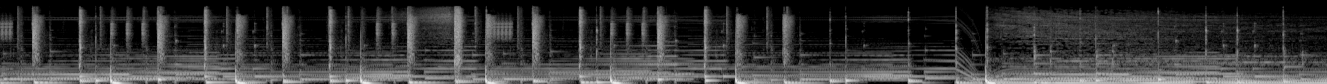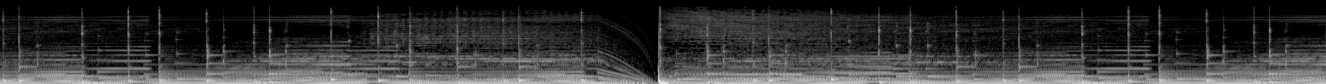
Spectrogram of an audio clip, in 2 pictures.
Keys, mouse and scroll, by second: 0.0-1.9 drag, 1.9 middle click, 2.3 Tab, 2.9 ctrl+Tab, 3.0 scroll up 1, 3.1 middle click, 3.5 KP_1, 5.0 click, 5.7 /, 5.9-6.6 scroll up 1, 6.6-9.3 drag, 9.3 /, 9.8 click, 10.1 middle click, 10.5 click, 10.9 middle click, 11.2 click, 11.5 middle click, 11.9 click, 12.1 middle click, 13.1 click, 13.4 shift+middle click, 13.8 click, 14.1 middle click, 14.3 click, 15.0 middle click, 15.2 scroll down 1, 15.3 shift+middle click, 15.4 scroll up 1, 15.5 middle click, 16.3 click, 16.5 middle click, 17.2 click, 17.6 middle click, 18.3 click, 18.7 middle click, 19.1 click, 19.4 middle click, 19.7 click, 19.9 middle click, 20.2 click, 20.4 middle click, 20.7 click, 20.9 middle click, 21.4 /, 21.7 middle click, 21.9 click, 22.1 middle click, 22.3 click, 22.6 middle click, 22.8 click, 23.0 middle click, 23.2 click, 23.5 middle click, 23.7 click, 24.1 middle click, 24.5 click, 24.7 middle click, 24.9 scroll down 1, 25.0 middle click, 25.2-26.0 scroll up 4, 25.3 shift+middle click, 25.5 middle click, 26.0 middle click.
